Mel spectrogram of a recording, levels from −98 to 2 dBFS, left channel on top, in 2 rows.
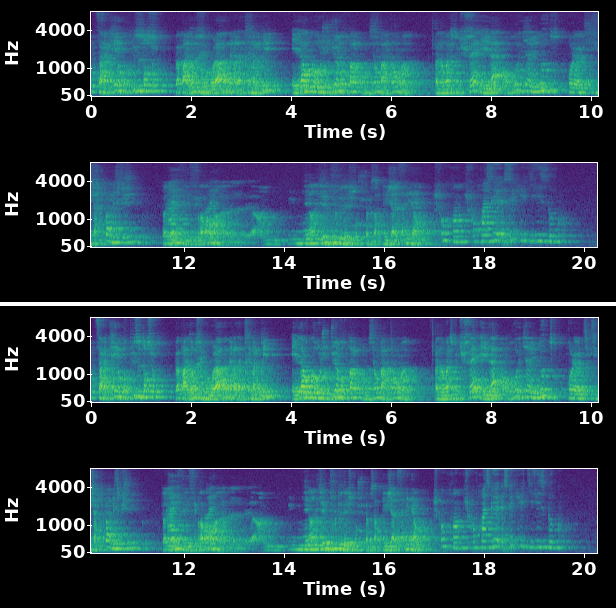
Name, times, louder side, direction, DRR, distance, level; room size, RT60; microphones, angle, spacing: voice 1, 0.1-1.3 1.7-3.6 4.0-6.3 6.9-9.1 9.5-10.9 11.6-16.7, right 2 dB, 45° right, 2 dB, 5.8 m, -22 dB
voice 2, 11.6-12.0 12.4-12.7 17.1-19.6, right 1 dB, 80° right, 4 dB, 6.2 m, -28 dB
28.0 x 17.0 x 7.8 m, 1.3 s
head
